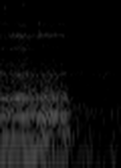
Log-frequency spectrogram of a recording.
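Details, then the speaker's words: Pet dog snoring away in the background while asleep: one low, rumbling snore fading to quiet room sound. "I don't know if you can hear her in the background but she is snoring away"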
